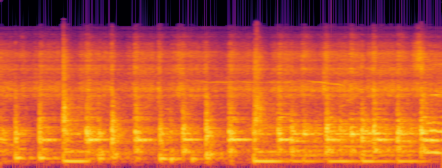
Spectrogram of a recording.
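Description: Instrumental passage of live dikir barat music: busy hand-percussion strikes several times a second over a bass line and a held melody, with no singing.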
